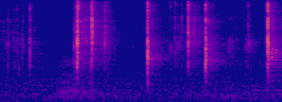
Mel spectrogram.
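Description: Small magnetic fidget rings clicking against each other as the fingers wearing them move: a series of faint, irregular clicks as the magnets snap together and apart.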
